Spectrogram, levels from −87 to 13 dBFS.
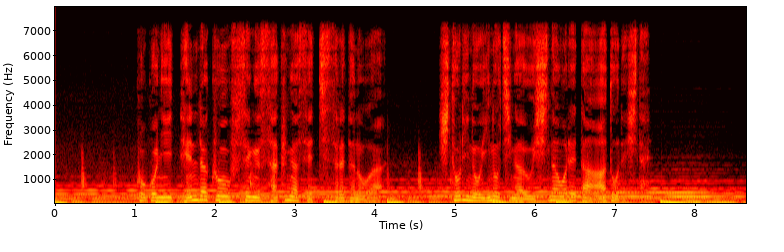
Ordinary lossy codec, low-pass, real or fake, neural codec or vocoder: none; 7.2 kHz; real; none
